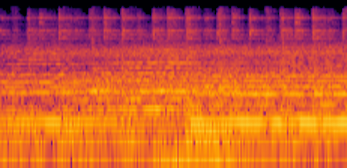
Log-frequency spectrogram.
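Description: Background music score: sustained choir-like voices over a held low drone, with a light, even rhythmic shimmer of jingling percussion.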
